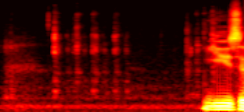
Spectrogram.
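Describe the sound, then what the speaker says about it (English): Keys clack on a computer keyboard in a quiet room, a run of light irregular taps, before a voice begins speaking loudly at the end. "I'm typing this out for you."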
